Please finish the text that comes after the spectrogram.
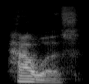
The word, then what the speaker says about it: Howa: Uh, I build a lot of howas. Howa, that's how you pronounced it.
